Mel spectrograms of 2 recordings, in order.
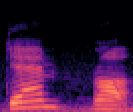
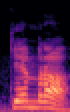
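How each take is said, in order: First: camera split as कैम, pause, रा; syllable break. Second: Said in the usual way. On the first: Shown as a demonstration. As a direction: say camera in two separate beats. (Camera को तोड़कर, कैम... रा) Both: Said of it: "इसमें दो syllable हैं".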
